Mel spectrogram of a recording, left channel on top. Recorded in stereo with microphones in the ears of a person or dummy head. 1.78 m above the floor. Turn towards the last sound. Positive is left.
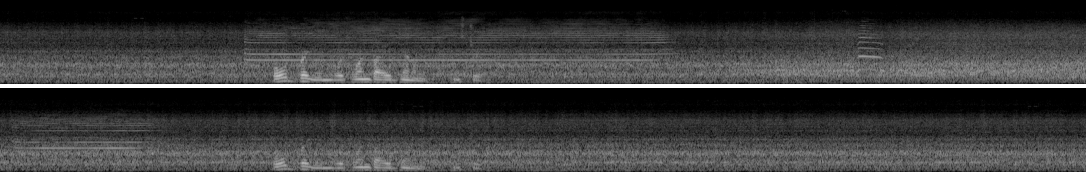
turn(degrees=70)  # may be behind; listen again after turning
